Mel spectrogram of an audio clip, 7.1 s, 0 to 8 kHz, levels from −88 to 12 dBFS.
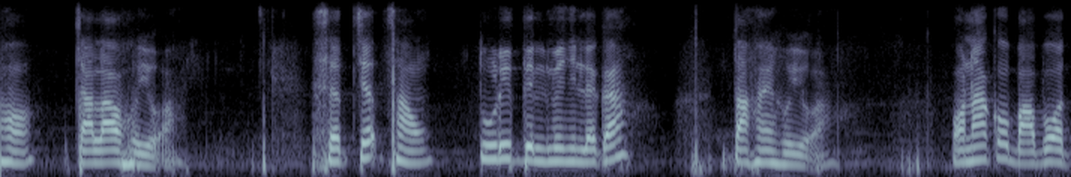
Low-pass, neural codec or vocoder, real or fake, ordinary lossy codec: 7.2 kHz; none; real; Opus, 16 kbps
